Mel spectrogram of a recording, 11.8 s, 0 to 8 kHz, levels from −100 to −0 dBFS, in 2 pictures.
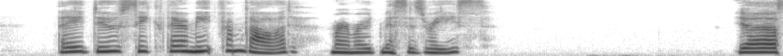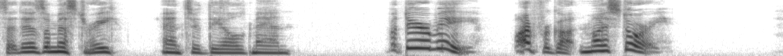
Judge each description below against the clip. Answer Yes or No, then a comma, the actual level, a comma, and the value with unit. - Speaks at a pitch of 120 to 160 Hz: No, high, 225 Hz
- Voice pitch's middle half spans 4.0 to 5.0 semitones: Yes, average, 4.3 semitones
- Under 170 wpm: Yes, average, 140 wpm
